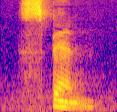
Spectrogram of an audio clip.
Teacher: very light separation of the lips. Not a B, spin, but a very light P.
